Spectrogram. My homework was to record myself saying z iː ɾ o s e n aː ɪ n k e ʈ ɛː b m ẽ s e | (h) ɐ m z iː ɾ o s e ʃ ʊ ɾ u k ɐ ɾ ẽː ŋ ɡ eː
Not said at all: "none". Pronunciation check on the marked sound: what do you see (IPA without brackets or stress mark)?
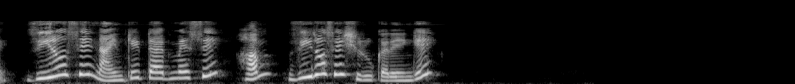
h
